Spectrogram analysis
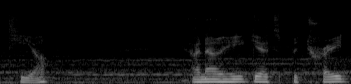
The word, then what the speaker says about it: Tyr: I know Tyr, which is Tyr, it's actually pronounced Tyr.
